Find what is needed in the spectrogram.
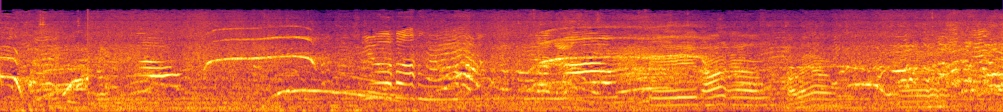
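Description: Overlapping voices of riders on a spinning chair swing ride, mixing shouts and chatter with several long, high drawn-out yells.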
